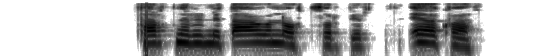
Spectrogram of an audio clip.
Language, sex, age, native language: Icelandic, female, 30-39, Icelandic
